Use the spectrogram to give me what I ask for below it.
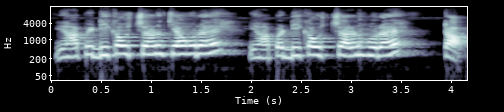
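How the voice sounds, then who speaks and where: A woman with a high but dark-toned voice explains English pronunciation rules at a fairly quick pace. She spells words out letter by letter and poses questions she then answers herself.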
